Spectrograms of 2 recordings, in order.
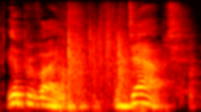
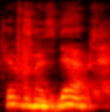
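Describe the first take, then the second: First: Motivational mantra. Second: Muttered mantra. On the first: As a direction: drill it like a slogan. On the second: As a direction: repeat it softer, half under the breath. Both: Shown as a demonstration. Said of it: "What's the other one?".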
